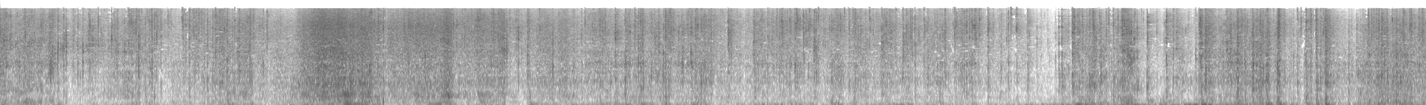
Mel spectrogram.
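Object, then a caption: Maple leaves. Large dry maple leaves held in gloved hands are crumpled and rubbed together, producing a dense, continuous crunching and crinkling. The sound is bright and crackly with almost no low end, swelling into a louder burst of crushing near the two-second mark before settling into steady, uneven crunches that continue to the end.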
